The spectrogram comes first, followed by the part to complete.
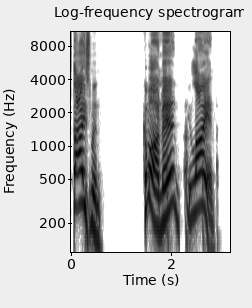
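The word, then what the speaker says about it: Theismann: that's him they say it's th it's it's thyman come on man you're lying greatest bit ever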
